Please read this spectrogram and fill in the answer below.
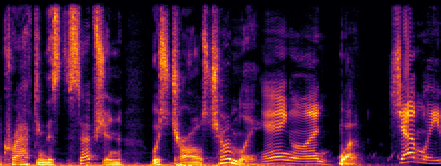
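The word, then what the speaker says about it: Cholmondeley: Officers working on Crafting this deception was Charles Chumley hang on what shall we danced it says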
